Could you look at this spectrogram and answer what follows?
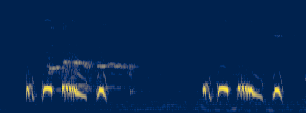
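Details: Decoy spotted dove cooing to rouse other doves. Two repeated phrases of deep, mellow coos, each with a long wavering descending note, separated by about two seconds. A faint low rumble and a thin whistle sound in the background.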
